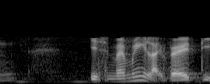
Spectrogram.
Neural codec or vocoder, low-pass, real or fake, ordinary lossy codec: none; 3.6 kHz; real; MP3, 32 kbps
